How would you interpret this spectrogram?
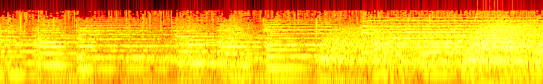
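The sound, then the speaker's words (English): Loud, resonant bell tones ring out one after another, their overlapping strikes blending into a dense, sustained wash of ringing overtones with no voices present. “The bell has rung in the night, and the air quakes with it.”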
